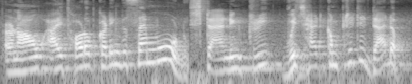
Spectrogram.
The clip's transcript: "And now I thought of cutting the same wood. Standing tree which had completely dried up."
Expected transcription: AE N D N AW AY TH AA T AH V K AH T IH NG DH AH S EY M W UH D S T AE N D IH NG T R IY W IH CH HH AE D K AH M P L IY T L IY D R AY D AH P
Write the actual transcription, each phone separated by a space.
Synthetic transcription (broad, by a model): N N AW AY T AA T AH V K AH T IH NG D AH S EY M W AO D S T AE N D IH NG T R IY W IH CH HH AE D K AH M P L IY T L IY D AY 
